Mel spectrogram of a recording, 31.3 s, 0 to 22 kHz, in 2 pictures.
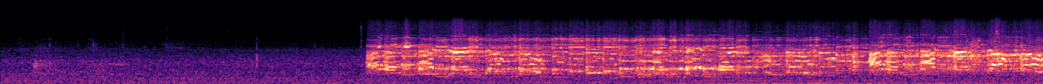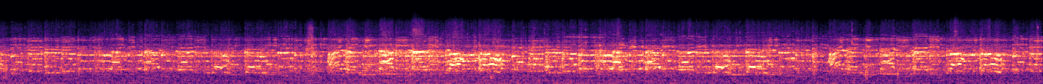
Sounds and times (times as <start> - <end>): Music: 5.4 - 31.3.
